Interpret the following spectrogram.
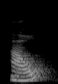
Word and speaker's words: how: Here we have how. How? Remember. Maybe you remember, okay? Because a lot of students sometimes they pronounce this word wrong. Some students say who, okay?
